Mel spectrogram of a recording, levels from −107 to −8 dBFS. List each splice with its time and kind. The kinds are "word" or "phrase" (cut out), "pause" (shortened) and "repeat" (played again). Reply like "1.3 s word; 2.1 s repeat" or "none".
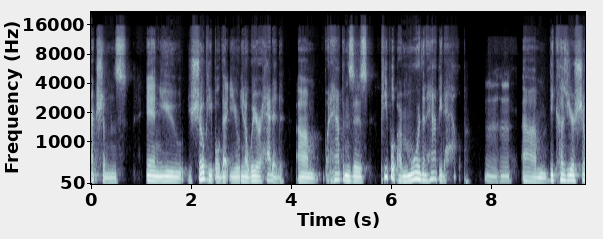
3.0 s word; 3.9 s pause; 8.5 s pause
